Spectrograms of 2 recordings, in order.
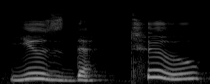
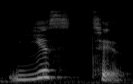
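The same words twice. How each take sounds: First: It is said strongly with a clear D sound. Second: It is said weakly with no D sound. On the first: The speaker calls it wrong. "we don't pronounce like used to. It is not a strong pronunciation" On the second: The speaker calls it right. "It's just used to. And we don't pronounce D in used to"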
